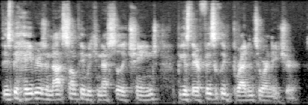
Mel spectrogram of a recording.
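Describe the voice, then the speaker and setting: Fast, stiffly memorized young man's speech, distant mic. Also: mid-range voice, fairly even intonation, a little hiss or hum. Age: young adult. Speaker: student competition speaker. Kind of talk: prepared persuasive speech. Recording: distant microphone.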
